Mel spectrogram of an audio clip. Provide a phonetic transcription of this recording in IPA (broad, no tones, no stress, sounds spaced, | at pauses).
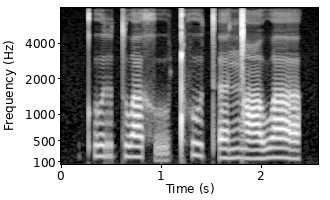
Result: kʼ u r t w ʌ x ṵ ǃʰ u tʼ ə ŋ͡ǀ ɑ w ʌ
